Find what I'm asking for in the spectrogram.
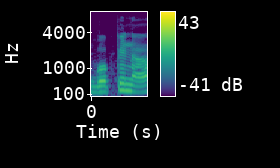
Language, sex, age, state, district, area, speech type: Odia, male, 18-30, Odisha, Kendrapara, urban, spontaneous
